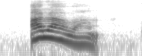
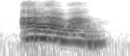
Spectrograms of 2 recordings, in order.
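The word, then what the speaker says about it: アㇻワン: 次に 7 という意味のアラワン、アラワン。 – アラワンのラは小さなラなので、発音する際にアラワンとラを大きく発音しないように注意しましょう。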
